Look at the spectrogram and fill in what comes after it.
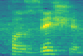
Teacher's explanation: So we have three syllables. You have to stress the middle one.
